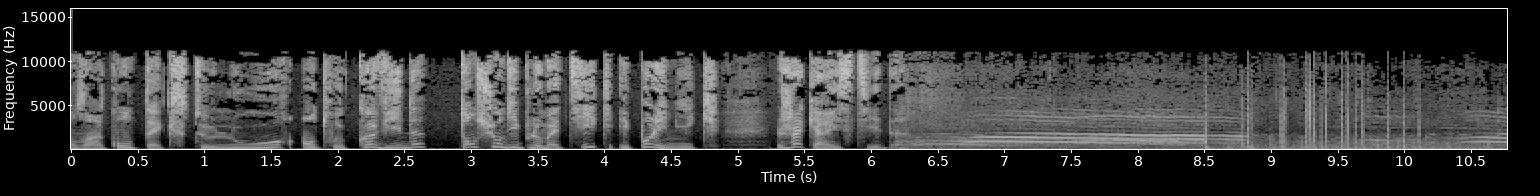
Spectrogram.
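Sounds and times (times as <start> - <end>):
speech: 0.0 - 6.6
fireworks exploding at stadium opening ceremony: 6.3 - 10.7
rumble like a large open-air crowd: 6.3 - 10.7.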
